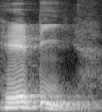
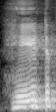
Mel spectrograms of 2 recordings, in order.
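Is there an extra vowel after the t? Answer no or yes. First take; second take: yes; no. First: An extra vowel is added after the t. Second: The word ends on the t sound. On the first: The speaker calls it wrong. "ना कि हार्टे या फिर हेटी" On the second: The speaker calls it right. "हेट pronounce कर रहे हैं"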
